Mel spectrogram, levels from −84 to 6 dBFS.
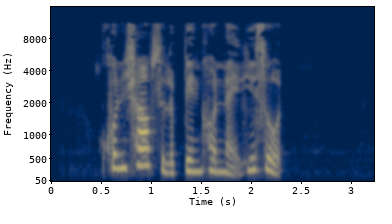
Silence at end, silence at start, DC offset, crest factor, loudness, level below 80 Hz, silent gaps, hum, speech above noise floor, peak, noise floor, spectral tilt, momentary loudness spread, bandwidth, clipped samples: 0.95 s; 0.5 s; under 0.1%; 20 dB; -22 LUFS; -80 dBFS; none; none; 47 dB; -4 dBFS; -69 dBFS; -2.5 dB/octave; 9 LU; 11.5 kHz; under 0.1%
